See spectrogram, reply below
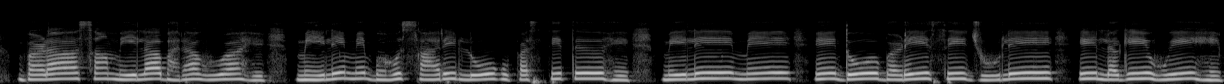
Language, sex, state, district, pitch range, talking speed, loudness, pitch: Hindi, female, Rajasthan, Churu, 220-260 Hz, 110 wpm, -23 LUFS, 245 Hz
